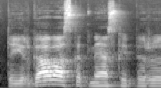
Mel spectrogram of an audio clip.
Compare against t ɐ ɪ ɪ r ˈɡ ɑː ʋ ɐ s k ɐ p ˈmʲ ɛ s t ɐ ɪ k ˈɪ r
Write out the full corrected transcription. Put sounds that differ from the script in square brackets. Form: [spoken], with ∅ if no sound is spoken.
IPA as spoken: t ɐ ɪ ɪ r ˈɡ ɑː ʋ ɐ s k ɐ [t] ˈmʲ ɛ s [k] ɐ ɪ [p] ˈɪ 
